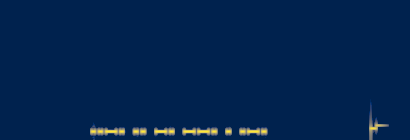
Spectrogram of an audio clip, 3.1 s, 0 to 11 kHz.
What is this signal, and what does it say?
Morse code, heard as a keyed tone, about 45 wpm, 700 Hz. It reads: FINGER
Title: Sentences from Top 1600 Words - New Word Drill Alt - 45wpm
